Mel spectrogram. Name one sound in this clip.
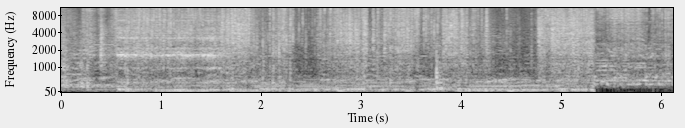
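Plastic wrapping crinkles and rustles.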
